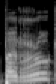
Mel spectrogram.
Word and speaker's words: Baruuk: I don't know if but Luke is pronounced with the rolling R but it sure is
